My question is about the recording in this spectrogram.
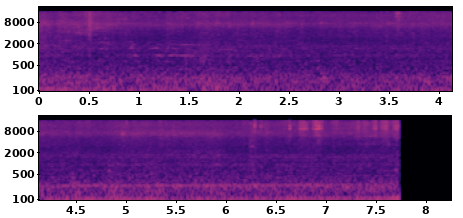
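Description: Car cabin noise while driving: a steady low rumble of engine and tyres on the road, cutting off suddenly near the end.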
